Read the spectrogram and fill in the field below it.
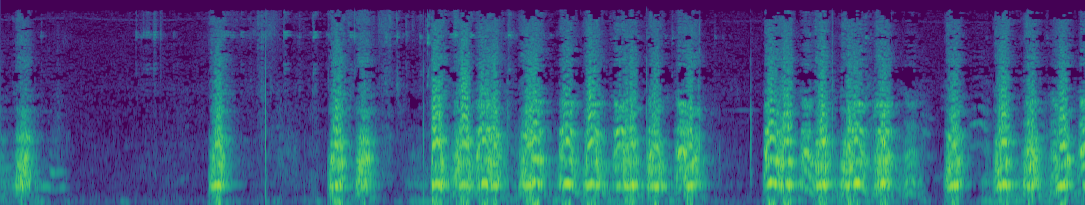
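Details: Aggressive-bloodline Bhotia dog on night guard, barking hard and fast in long irregular volleys, about three barks a second, broken by short pauses.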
